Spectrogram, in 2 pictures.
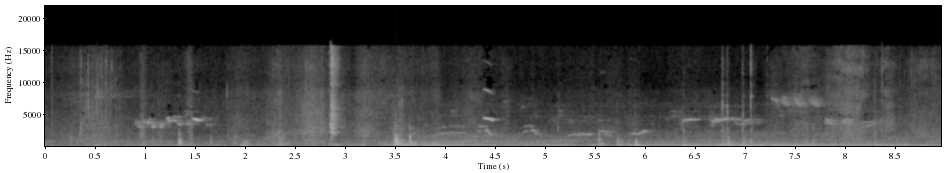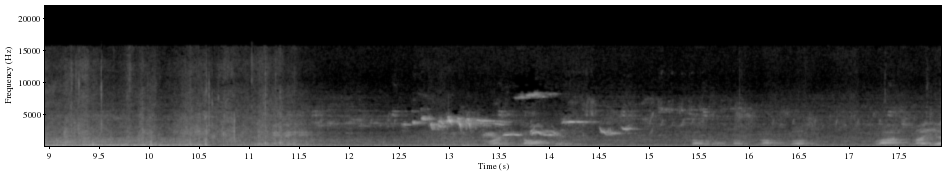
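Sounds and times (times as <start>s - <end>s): small birds chirping: 0.0s - 17.9s
low handling rumble: 0.2s - 12.6s.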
